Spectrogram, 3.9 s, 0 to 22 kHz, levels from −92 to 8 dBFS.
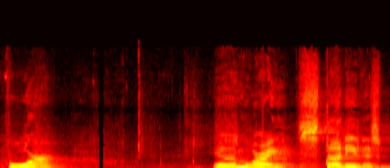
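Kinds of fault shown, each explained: Damaged data in a compressed stream: two brief glitches break through the sound, one lasting about 90 ms from 0.95 to 1.04 s and a shorter one at 3.26 s. Some bytes in the encoded stream were lost, overwritten or mixed with foreign data, so the decoder misread the frames at those points, lost sync and hunted for the next valid frame header.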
